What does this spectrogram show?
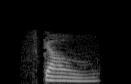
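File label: "scowl" English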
